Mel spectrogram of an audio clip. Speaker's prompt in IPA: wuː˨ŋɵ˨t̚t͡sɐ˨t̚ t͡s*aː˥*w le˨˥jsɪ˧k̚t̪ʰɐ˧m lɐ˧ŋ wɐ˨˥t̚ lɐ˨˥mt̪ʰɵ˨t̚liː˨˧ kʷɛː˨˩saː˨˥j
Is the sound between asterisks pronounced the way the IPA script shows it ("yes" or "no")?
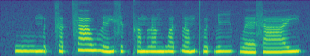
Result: yes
